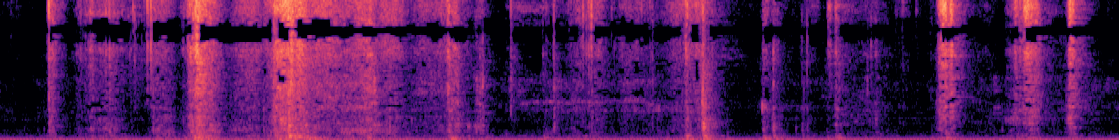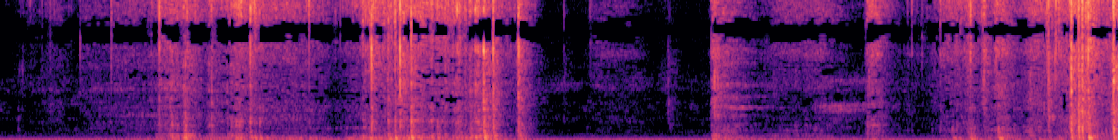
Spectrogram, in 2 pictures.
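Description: A knife blade slitting the packing tape on a cardboard shipping box: scattered small scrapes and taps of blade on tape and cardboard, with a longer stretch of scraping and rustling about six to eight seconds in.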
